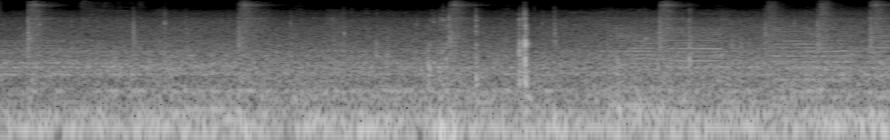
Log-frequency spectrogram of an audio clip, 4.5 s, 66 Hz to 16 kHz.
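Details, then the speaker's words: Diesel heater in a 4Wheel camper on a Toyota Tacoma running quietly, like a hair dryer on low: soft steady airy hum with faint light pump ticks, nothing rough or uneven; normal running. "you can hear it but it's really quiet I mean it it almost sounds like a hair dryer on"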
